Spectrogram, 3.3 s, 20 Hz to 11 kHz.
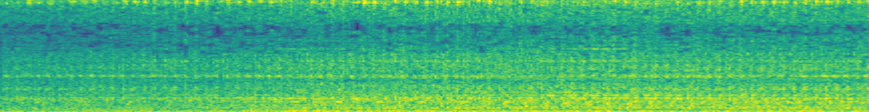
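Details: VW Mk6 after fixing a random cylinder 3 misfire by pulling the intake and cleaning gunked injectors: smooth, even idle with a steady hum, no stumble; running clean on all cylinders.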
